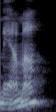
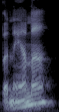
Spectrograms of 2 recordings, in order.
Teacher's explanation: younger children delete that unstressed syllable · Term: unstressed syllable deletion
